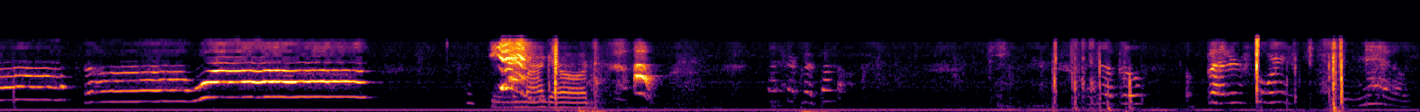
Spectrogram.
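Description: A girl singing on her own, holding long notes that step up in pitch over the first few seconds, then a loud sliding note about five seconds in, followed by short scattered vocal sounds.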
